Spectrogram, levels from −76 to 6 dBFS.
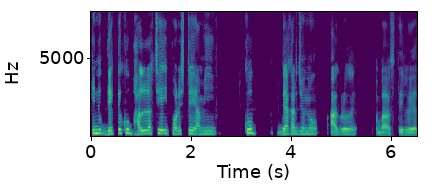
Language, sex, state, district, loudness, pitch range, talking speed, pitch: Bengali, male, West Bengal, Jalpaiguri, -18 LUFS, 165-205 Hz, 165 wpm, 185 Hz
